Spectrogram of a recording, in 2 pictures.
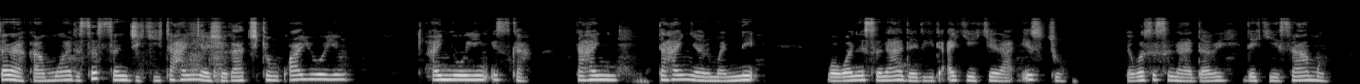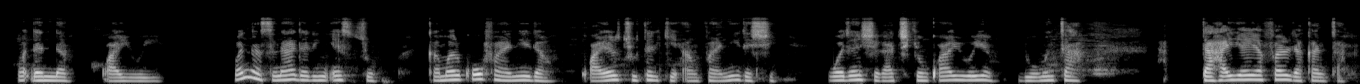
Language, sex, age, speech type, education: Hausa, female, 46-60, spontaneous, tertiary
